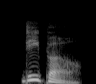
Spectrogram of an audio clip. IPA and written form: dˈipoʊ (depot)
